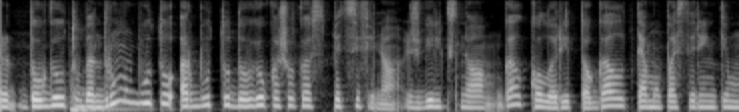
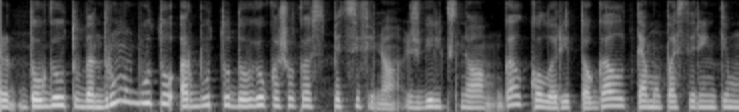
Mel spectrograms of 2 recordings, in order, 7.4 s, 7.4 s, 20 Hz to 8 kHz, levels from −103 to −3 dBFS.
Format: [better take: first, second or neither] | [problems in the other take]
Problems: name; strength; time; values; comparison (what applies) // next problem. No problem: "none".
second | noise reduction (neural mask model RNNoise)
